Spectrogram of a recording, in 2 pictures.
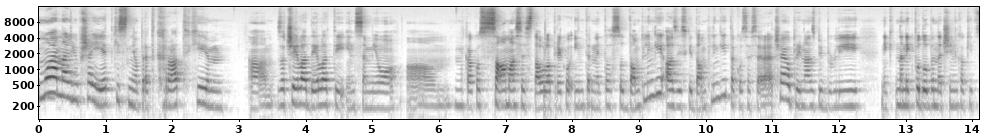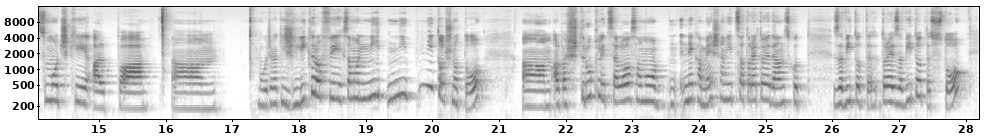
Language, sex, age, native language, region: Slovenian, female, 18-29, Slovenian, Drava region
